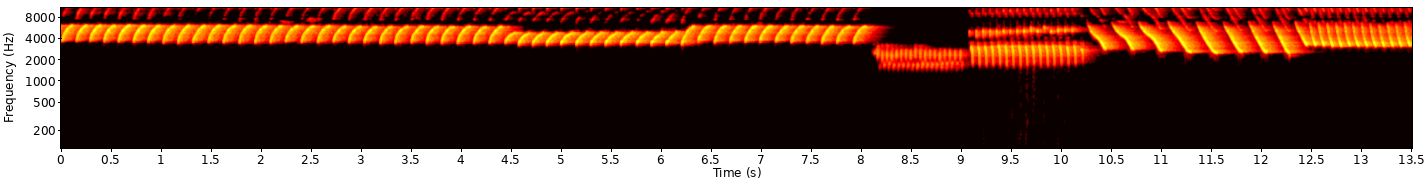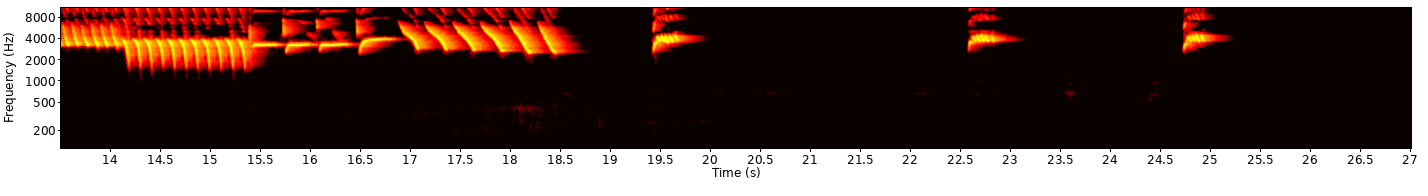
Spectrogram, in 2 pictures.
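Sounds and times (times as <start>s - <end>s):
Belgian canary singing trills: 0.0s - 18.6s.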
